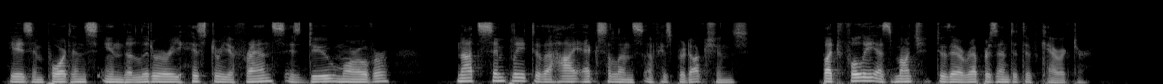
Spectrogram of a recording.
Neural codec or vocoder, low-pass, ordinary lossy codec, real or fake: none; 7.2 kHz; Opus, 64 kbps; real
